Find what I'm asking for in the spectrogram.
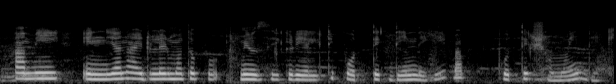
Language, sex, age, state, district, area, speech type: Bengali, female, 30-45, West Bengal, Bankura, urban, spontaneous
